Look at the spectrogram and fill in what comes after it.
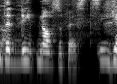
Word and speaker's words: Deipnosophists: back in the third century, Athenaeus wrote a book, which I can never pronounce the title The Deipnosophists. Yeah, that's right.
